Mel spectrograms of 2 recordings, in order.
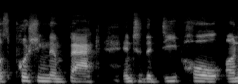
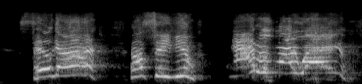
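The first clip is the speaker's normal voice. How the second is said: piercing, very loud, very high, shrill, drawn-out cry; 11 dB louder than usual. Game master voicing a character calling out to stilgar: shrill voice. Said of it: "a shrill voice ring out".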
